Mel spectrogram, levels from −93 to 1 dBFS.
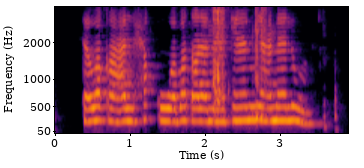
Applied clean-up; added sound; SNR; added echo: classical method log-MMSE.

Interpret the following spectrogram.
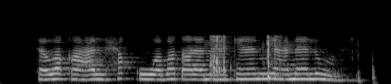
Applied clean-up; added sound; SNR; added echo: none; Chewing, mastication; 7 dB; none.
